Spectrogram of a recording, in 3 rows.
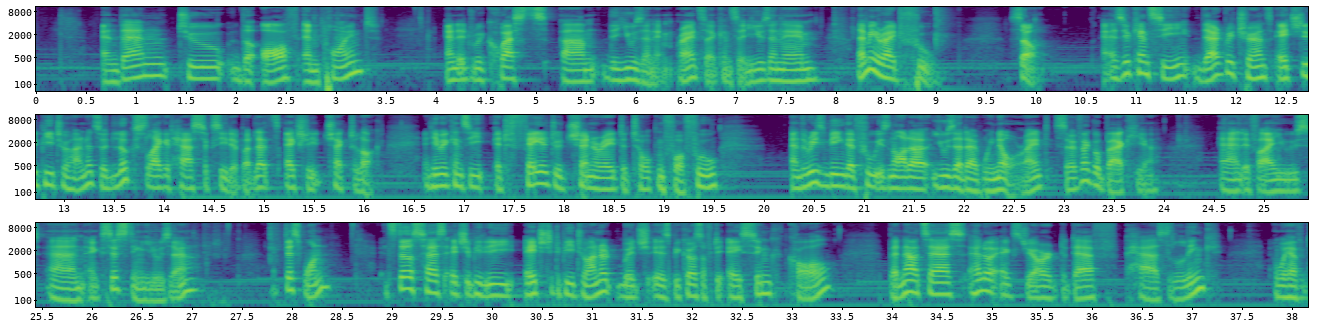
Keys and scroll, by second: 9.0 Return, 24.1 Up, 26.3 alt+l, 27.8 Return.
